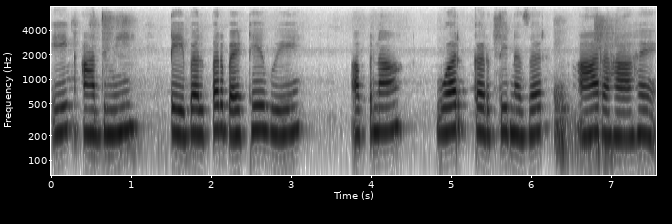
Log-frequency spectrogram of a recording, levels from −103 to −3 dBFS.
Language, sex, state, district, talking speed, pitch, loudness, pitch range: Hindi, female, Maharashtra, Gondia, 105 wpm, 220 Hz, -17 LUFS, 210-230 Hz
